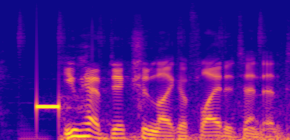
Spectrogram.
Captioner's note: loud beeping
